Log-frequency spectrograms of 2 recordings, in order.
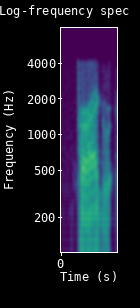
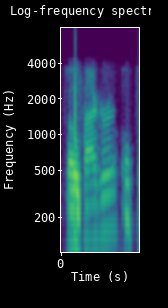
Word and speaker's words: Pythagoras: Do you know how to say that? P.Y. It's an ancient Greek anyway. – How do you spell it? – P.Y.T.H.A.G.O.R.A.S. Pythagoras. – Pythagoras. – Pythagoras. Mm-hmm. Yes.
